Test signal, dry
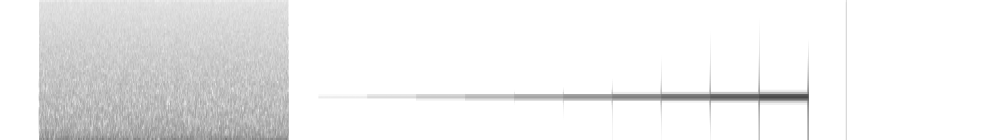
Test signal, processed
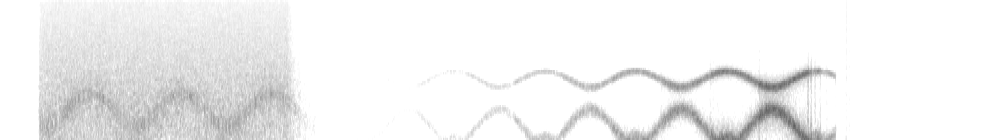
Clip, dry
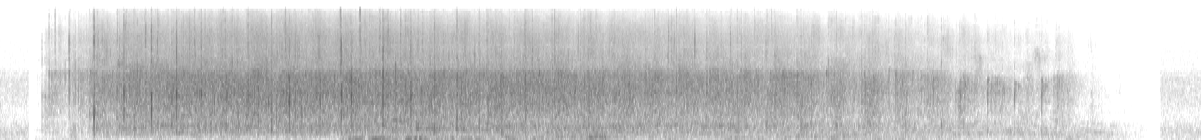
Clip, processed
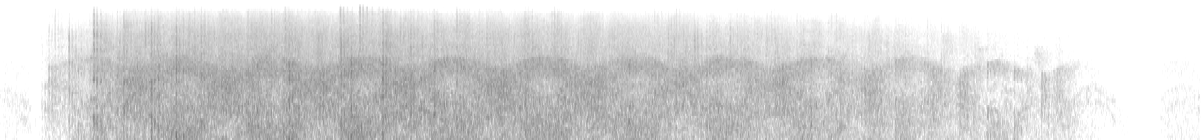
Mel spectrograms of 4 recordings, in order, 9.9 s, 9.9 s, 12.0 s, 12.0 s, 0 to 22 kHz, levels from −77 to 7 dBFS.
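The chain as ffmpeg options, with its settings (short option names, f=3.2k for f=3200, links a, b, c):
-af "aecho=1:1:30|69|119.7|185.6|271.3:0.631|0.398|0.251|0.158|0.1,afftfilt=real='hypot(re,im)*cos(2*PI*random(0))':imag='hypot(re,im)*sin(2*PI*random(1))':win_size=512:overlap=0.75,aeval=exprs='val(0)*sin(2*PI*900*n/s+900*0.55/1.1*sin(2*PI*1.1*n/s))':c=same"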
